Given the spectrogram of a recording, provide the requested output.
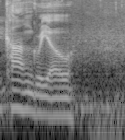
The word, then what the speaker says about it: congrio: Are there any alternate pronunciations? Only congrio.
